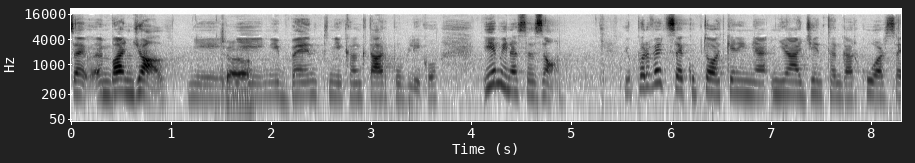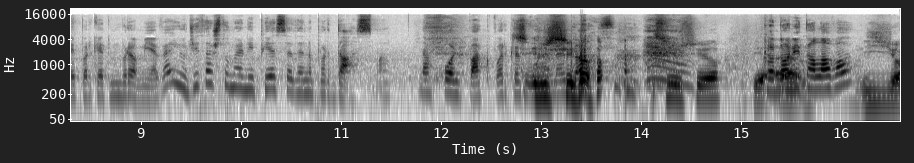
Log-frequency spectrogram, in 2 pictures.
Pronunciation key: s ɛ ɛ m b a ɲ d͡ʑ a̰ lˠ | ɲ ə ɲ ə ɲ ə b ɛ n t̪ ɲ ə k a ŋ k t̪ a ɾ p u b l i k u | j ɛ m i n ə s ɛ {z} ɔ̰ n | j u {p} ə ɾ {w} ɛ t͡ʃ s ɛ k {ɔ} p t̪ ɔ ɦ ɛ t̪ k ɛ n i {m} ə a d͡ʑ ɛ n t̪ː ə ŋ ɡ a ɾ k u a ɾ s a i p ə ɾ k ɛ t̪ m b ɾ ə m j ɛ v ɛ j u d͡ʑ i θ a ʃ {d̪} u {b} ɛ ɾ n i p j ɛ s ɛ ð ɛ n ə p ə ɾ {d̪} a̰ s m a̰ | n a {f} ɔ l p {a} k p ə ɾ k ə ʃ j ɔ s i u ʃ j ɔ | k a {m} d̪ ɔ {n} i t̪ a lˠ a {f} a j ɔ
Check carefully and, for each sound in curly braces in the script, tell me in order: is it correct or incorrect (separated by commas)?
correct, correct, incorrect, incorrect, incorrect, incorrect, incorrect, correct, correct, correct, incorrect, correct, incorrect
